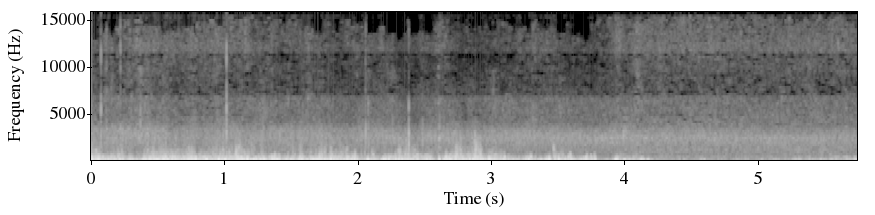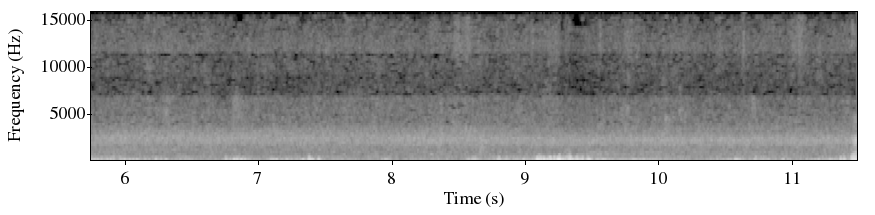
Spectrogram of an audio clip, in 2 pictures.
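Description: Strong wind gusts during a heavy rainstorm over a crop field, roaring loudly for the first few seconds, then easing into a softer blustery hiss with a brief renewed gust near the end.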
